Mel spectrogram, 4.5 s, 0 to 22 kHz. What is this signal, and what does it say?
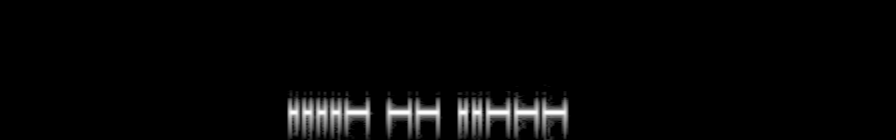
Morse code, heard as a keyed tone, about 33 wpm, 700 Hz. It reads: 4M2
